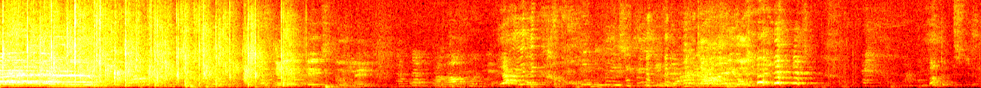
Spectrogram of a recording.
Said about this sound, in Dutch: Ja, try even een aanmoedigend applaus voor de singles.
